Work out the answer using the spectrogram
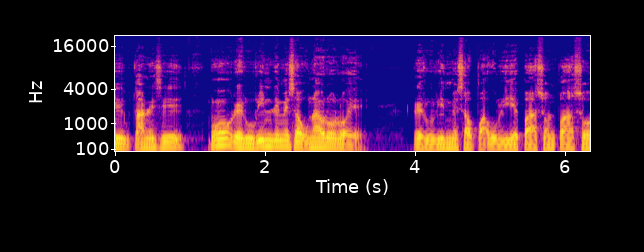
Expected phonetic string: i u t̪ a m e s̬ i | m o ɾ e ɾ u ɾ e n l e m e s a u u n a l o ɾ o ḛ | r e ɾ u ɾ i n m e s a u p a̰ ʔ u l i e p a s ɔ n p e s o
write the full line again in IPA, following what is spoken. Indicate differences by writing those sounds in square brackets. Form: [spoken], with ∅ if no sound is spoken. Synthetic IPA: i u t̪ a [n] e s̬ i | m o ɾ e ɾ u ɾ [i] n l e m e s a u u n a [ɾ] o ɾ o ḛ | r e ɾ u ɾ i n m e s a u p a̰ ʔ u l i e p a s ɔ n p [a] s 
